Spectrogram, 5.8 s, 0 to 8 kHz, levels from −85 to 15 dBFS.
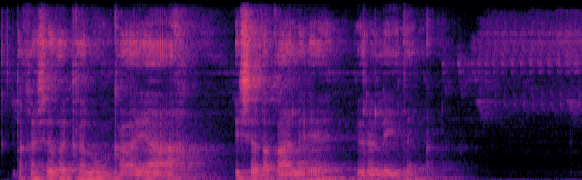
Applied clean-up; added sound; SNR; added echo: none; none; none; reverberation time 1.2 s.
